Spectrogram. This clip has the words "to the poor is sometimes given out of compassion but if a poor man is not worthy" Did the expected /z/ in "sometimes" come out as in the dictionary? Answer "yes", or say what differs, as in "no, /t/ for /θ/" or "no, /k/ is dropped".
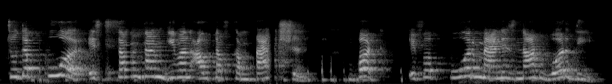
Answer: no, /z/ is dropped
